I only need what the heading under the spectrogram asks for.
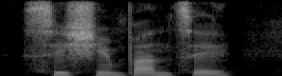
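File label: "s'iscimpantzè", female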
